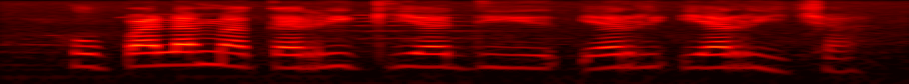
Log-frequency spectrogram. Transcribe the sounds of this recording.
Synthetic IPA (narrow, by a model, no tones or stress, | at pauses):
hʊpʼalamakʼarikʼiad | jariːt͡ʃʰa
